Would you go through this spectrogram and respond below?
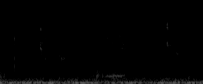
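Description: Close, quiet crunching and chewing of dense seeded organic crackers with flax seeds, a few crisp bites over soft chewing.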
